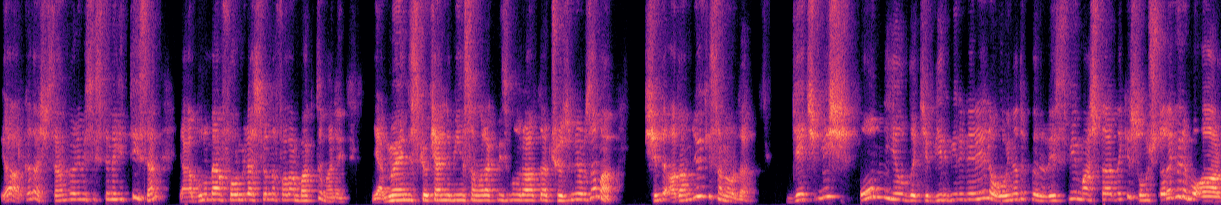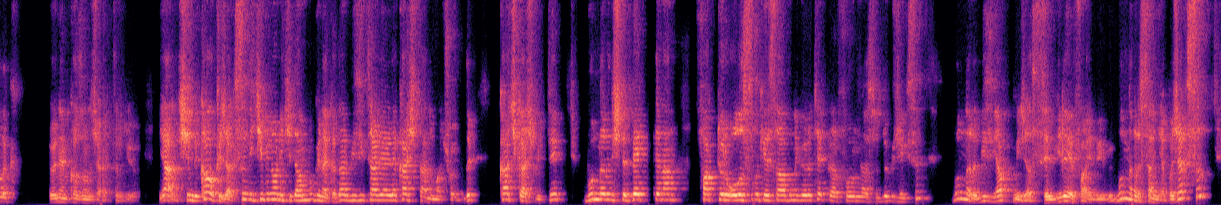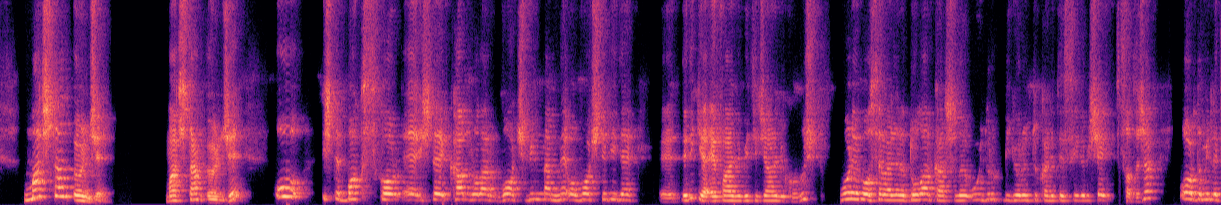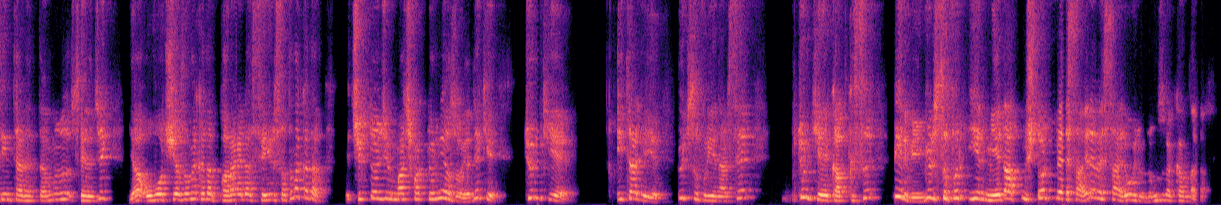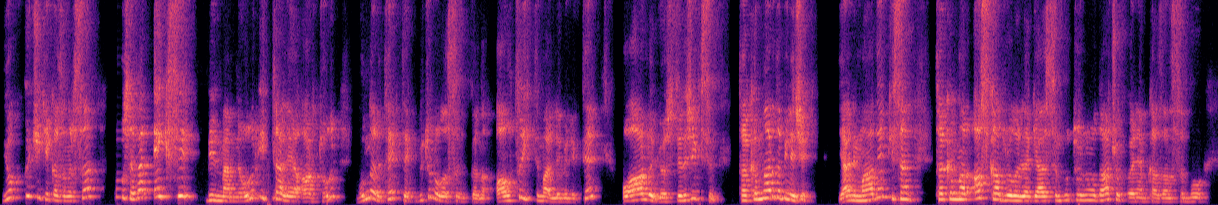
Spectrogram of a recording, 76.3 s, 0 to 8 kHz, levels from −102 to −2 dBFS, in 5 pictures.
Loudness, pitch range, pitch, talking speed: -22 LUFS, 200-290 Hz, 225 Hz, 150 wpm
